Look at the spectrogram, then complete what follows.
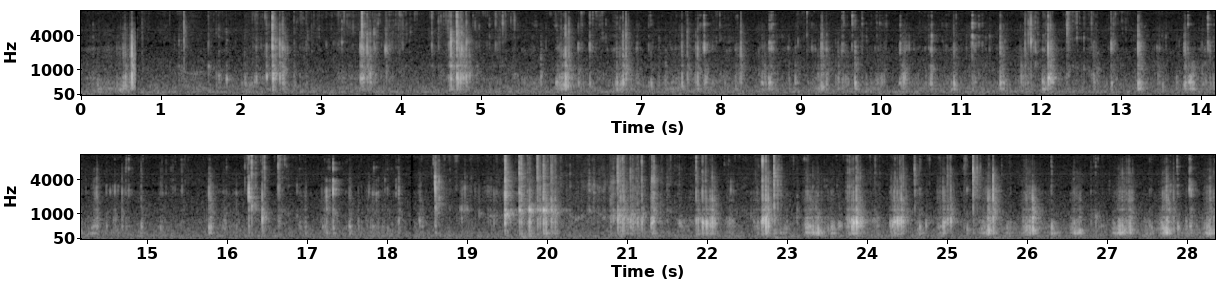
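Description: A person chewing and crunching dry chunks of edible clay: an irregular run of crisp crunches and crackles, busier and louder about two-thirds of the way in.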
